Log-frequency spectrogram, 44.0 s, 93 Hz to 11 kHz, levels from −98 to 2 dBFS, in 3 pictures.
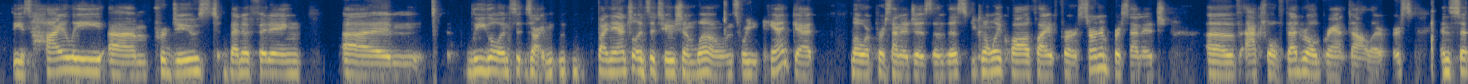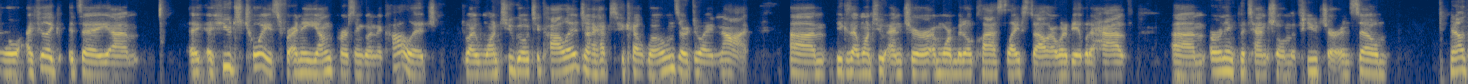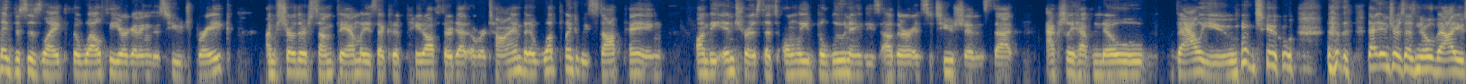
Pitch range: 170-210 Hz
